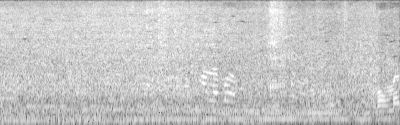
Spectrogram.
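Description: Street traffic noise with a steady low hum, and faint voices about two seconds in.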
